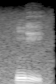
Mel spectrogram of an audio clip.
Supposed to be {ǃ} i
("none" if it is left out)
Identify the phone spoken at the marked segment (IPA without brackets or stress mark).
ŋ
